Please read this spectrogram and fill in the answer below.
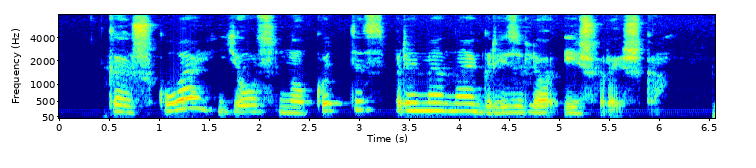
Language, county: Lithuanian, Kaunas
